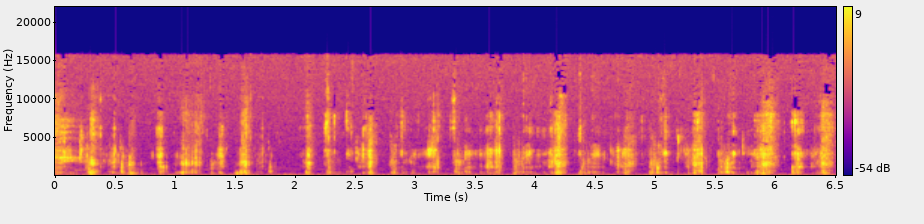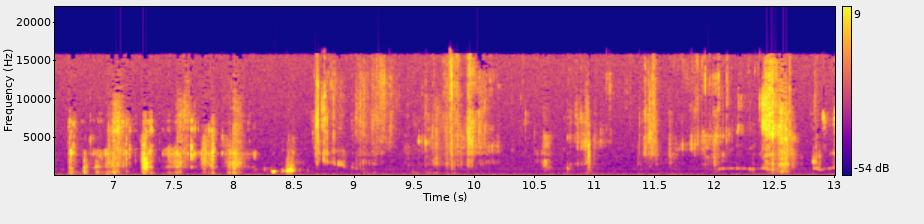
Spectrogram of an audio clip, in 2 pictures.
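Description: Close-miked crunching and chewing of crispy fried chicken: a rapid run of crackling crunches that thins out about eight seconds in, with a few more crunches near the end.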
